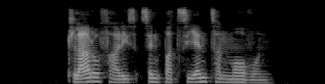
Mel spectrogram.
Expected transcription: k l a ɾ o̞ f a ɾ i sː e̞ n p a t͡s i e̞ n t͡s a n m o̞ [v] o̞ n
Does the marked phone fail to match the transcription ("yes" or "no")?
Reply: no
